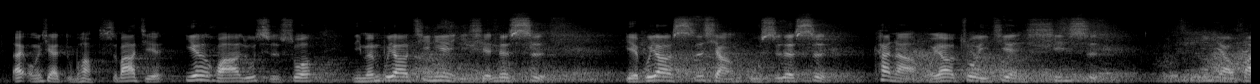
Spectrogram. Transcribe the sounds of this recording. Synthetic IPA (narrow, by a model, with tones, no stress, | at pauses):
la˧˥ɪwɔ˨˩m̩˦˥t͡ɕʰi˨˩a˧˥ɪt̪u˧˥xɑ˥˩ʂɻ̩˧˥pa˥t͡ɕjɛ˧˥ | jɛ˥xɤ˧˥xwa˧˥ɻu˧˥t͡sʰɹ̩˨˩ʂwɔ˥ni˨˩mə˦npu˧˥jɑ˥˧ʊt͡ɕi˥˧njɛ˥˩ni˨˩t͡ɕʰjɛ˧˦nd̪ə˨ʂɻ̩˥˩ | jɛ˨˩pu˧˥jɑ˥˩ʊsɹ̩˥ɕjɑ˨˩ŋu˨˩ʂɻ̩˧˥d̪ə˧ʂɻ̩˥˩ | kʰa˥˩nə˨˩wɔ˨˩jɑ˥˧ʊt͡swɔ˥˩i˧˥t͡ɕjɛ˥˩nɕi˥nʂɻ̩˥˩ | i˥˧ɑ˥˧fa˦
